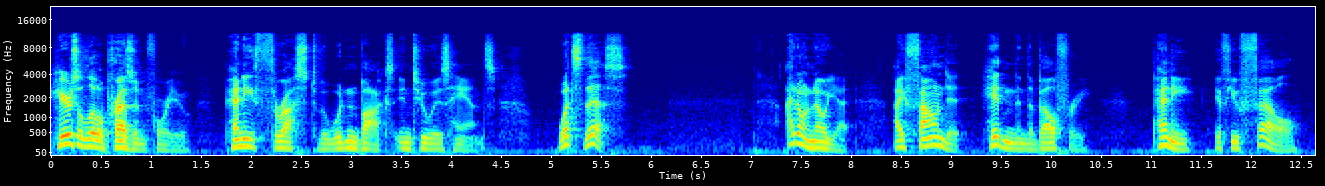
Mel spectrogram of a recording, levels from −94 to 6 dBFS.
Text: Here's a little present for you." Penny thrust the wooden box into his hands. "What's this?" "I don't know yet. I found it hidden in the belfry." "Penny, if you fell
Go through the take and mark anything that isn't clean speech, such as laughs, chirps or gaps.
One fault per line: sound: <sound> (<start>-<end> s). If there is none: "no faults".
no faults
